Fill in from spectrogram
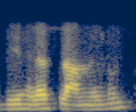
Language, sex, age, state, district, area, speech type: Urdu, male, 18-30, Bihar, Purnia, rural, conversation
